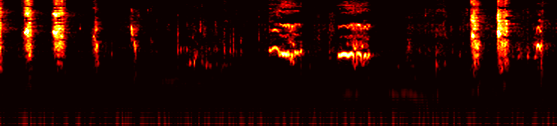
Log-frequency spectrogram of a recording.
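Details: Rose, a baby monkey, wails in anger when her mother takes her milk bottle while bathing; rapid harsh screeches open and close the stretch, with drawn-out tonal whining cries between them.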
